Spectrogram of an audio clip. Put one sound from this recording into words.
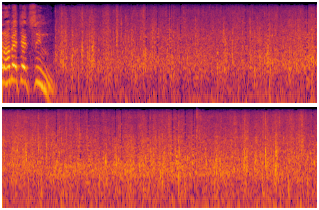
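Footsteps and hooves rustle through dry grass.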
